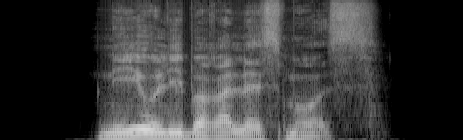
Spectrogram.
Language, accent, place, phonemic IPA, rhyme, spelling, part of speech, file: German, Germany, Berlin, /ˌneolibeʁaˈlɪsmʊs/, -ɪsmʊs, Neoliberalismus, noun, De-Neoliberalismus.ogg
- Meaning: neoliberalism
